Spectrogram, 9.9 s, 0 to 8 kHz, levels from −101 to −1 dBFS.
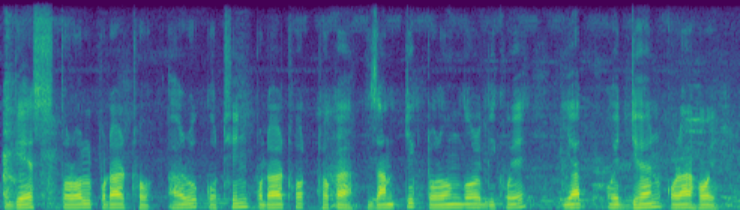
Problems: none marked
